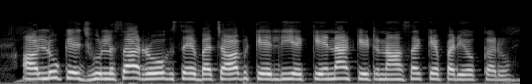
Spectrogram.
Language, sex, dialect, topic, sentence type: Maithili, female, Bajjika, agriculture, question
